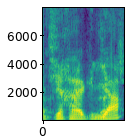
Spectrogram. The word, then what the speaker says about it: Giraglia: Derrière nous, il y a le phare et l'île de la Giralia. Ah, ça, j'aurais pas su le prononcer. Donc, la Giraglia.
